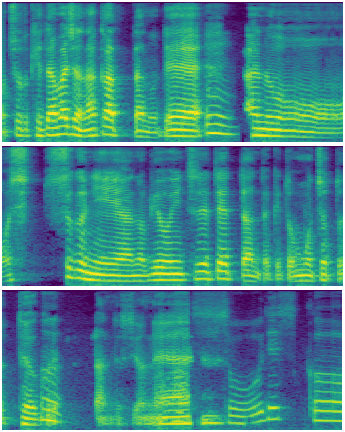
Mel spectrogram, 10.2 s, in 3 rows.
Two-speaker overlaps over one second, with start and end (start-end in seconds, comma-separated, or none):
none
